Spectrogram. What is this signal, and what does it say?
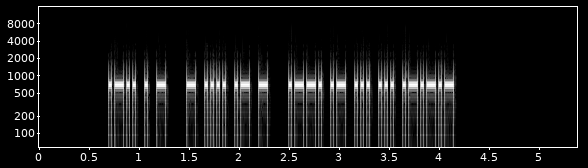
Morse code, heard as a keyed tone, about 40 wpm, 700 Hz. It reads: LET THAT PASS.
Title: Sentences from Top 400 Words 40wpm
